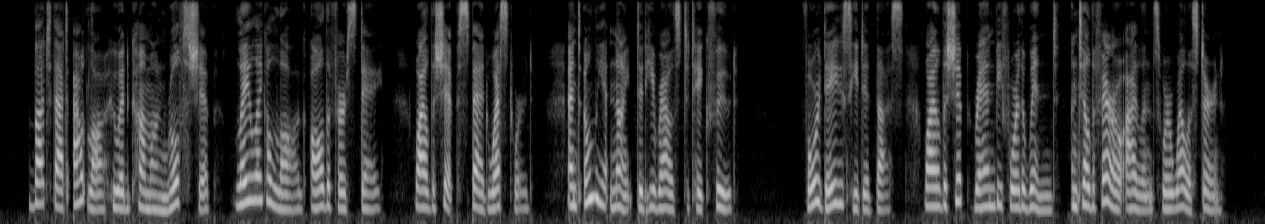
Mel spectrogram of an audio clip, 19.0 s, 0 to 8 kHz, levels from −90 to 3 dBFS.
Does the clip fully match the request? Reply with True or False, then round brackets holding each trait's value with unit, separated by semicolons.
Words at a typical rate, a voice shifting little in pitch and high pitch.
False (160 wpm; 3.2 semitones; 230 Hz)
